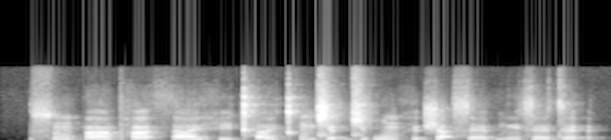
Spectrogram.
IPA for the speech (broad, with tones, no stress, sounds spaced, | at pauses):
s ũ˨ p ã˨ pʰ ã˦˨ θ a˦ ɪ̯ h i˨ kʰ a˦ ɪ̯ kʰ ũ˦˨ d͡ʑ ɛ˦ ʔ d͡ʑ ʊ˦ ʔ w ũ˦˨ h ɪ˦ ʔ ʃ ä˦ ʔ s ɛ˦ b ĩ˨ s ɛ˦ d ɛ˦ ʔ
